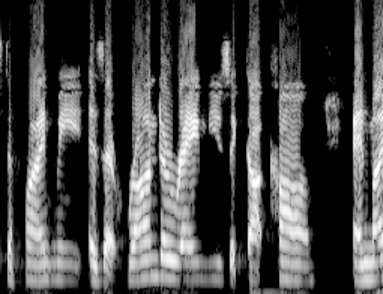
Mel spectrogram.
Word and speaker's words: Ronda: no h in Ronda I'm named after my dad my dad was Ron and I'm Ron duh that's my little joke uh all my social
